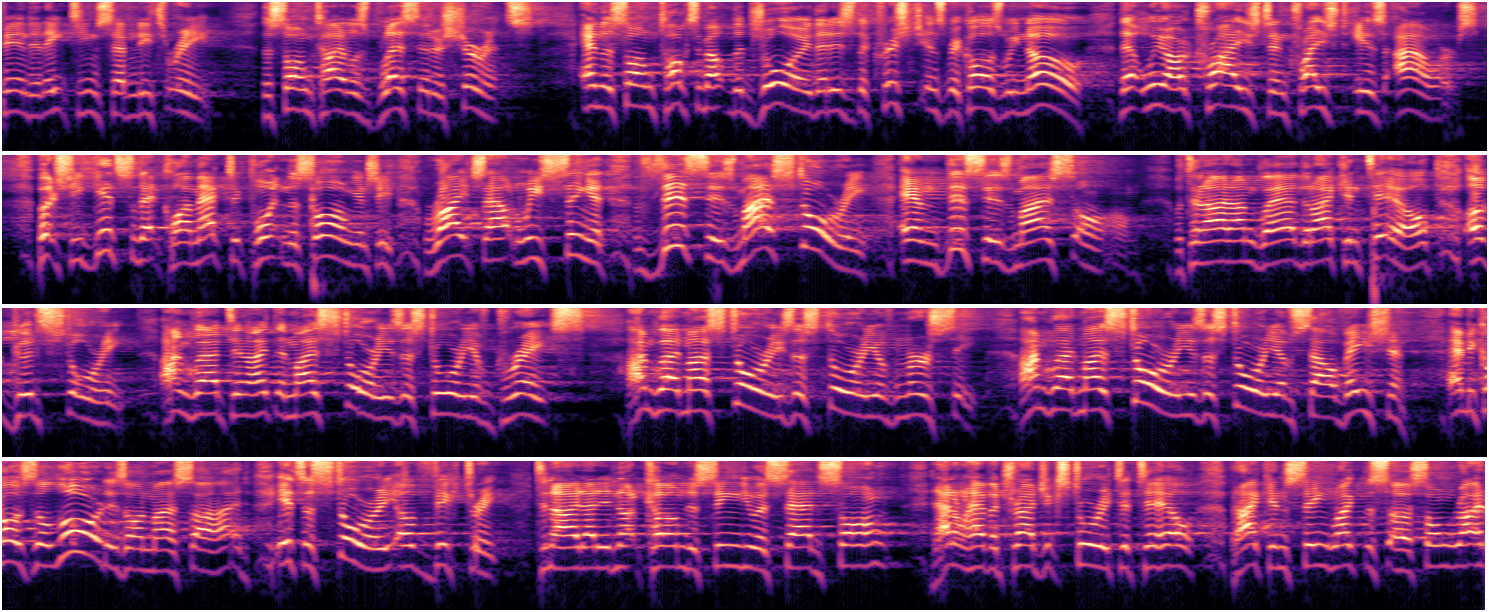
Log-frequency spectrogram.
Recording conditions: large echoing room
